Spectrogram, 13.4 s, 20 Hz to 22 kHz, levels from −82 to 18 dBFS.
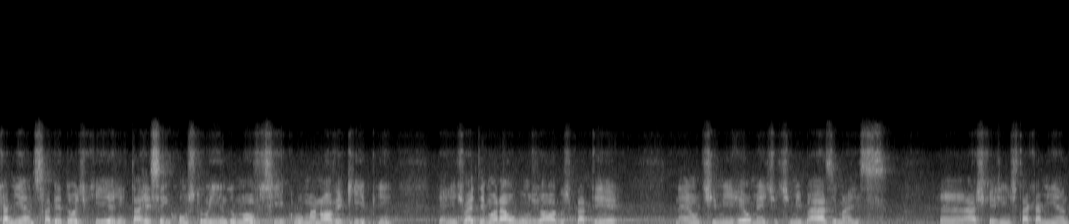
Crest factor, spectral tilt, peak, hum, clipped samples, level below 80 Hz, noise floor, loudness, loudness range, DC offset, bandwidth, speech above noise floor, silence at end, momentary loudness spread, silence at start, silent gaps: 20 dB; -4.5 dB/octave; 0 dBFS; none; under 0.1%; -60 dBFS; -40 dBFS; -19 LUFS; 3 LU; under 0.1%; 10 kHz; 21 dB; 0 s; 13 LU; 0 s; none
